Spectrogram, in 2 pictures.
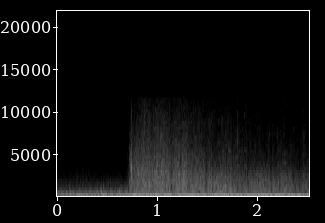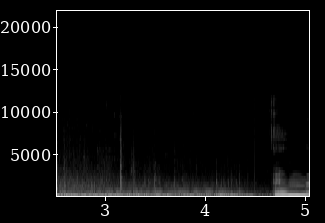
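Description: Grenade explosion in SOCOM 4 on PlayStation Move, a sudden loud boom with a long rumbling roar that slowly fades, followed by a brief tonal sound at the end.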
